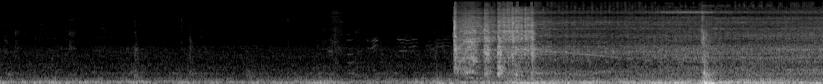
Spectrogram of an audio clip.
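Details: 2002 Toyota Corolla 1.8 with over 200,000 miles and code P0300, after new coils and spark plugs: catches on the first crank and settles into a steady, even idle with no stumble.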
